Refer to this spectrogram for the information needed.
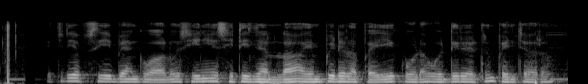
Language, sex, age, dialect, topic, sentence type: Telugu, male, 31-35, Central/Coastal, banking, statement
